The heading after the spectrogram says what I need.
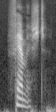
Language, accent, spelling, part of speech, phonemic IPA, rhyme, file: English, US, famished, verb / adjective, /ˈfæmɪʃt/, -æmɪʃt, En-us-famished.ogg
- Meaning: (verb) simple past and past participle of famish; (adjective) Extremely hungry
